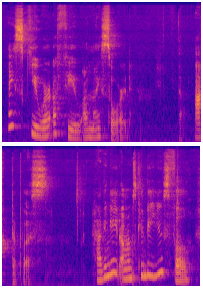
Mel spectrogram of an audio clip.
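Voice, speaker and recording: Expressive, gravelly-voiced preschool teacher. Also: female voice, on the high side. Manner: expressive, sing-song storytelling. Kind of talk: reading a picture book aloud to children.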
